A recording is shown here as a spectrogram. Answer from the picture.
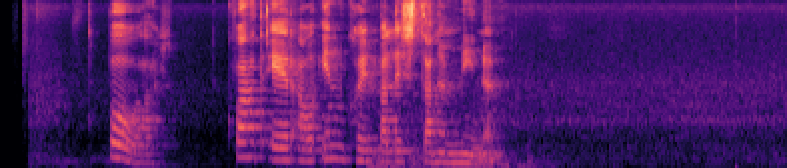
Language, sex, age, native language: Icelandic, female, 50-59, English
